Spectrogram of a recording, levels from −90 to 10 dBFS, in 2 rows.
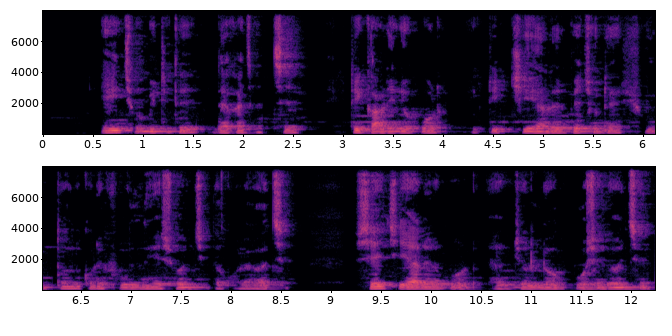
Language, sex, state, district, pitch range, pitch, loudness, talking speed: Bengali, male, West Bengal, Kolkata, 95-110 Hz, 100 Hz, -34 LUFS, 130 wpm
